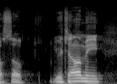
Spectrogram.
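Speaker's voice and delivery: ordinary talk, nothing marked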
